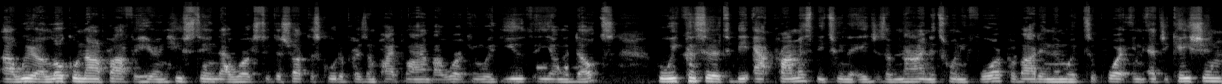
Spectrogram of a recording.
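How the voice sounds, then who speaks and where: In a New York accent, a man rattles off words at a very fast pace with hardly any pauses, his medium-pitched voice flat and monotone in a dry, close recording with no echo. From New York City (South Jamaica, Queens). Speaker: nonprofit executive director. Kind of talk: interview podcast.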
